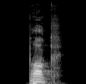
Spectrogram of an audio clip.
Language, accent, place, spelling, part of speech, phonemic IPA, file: German, Germany, Berlin, Bock, noun, /bɔk/, De-Bock.ogg
- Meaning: 1. buck, ram; the male of certain animals, especially goat, sheep, and roedeer 2. a stubborn person 3. a man who is lecherous or sexually active 4. a blunder, mistake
